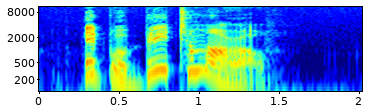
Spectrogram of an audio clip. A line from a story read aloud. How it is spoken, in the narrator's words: said Flora in a clear voice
